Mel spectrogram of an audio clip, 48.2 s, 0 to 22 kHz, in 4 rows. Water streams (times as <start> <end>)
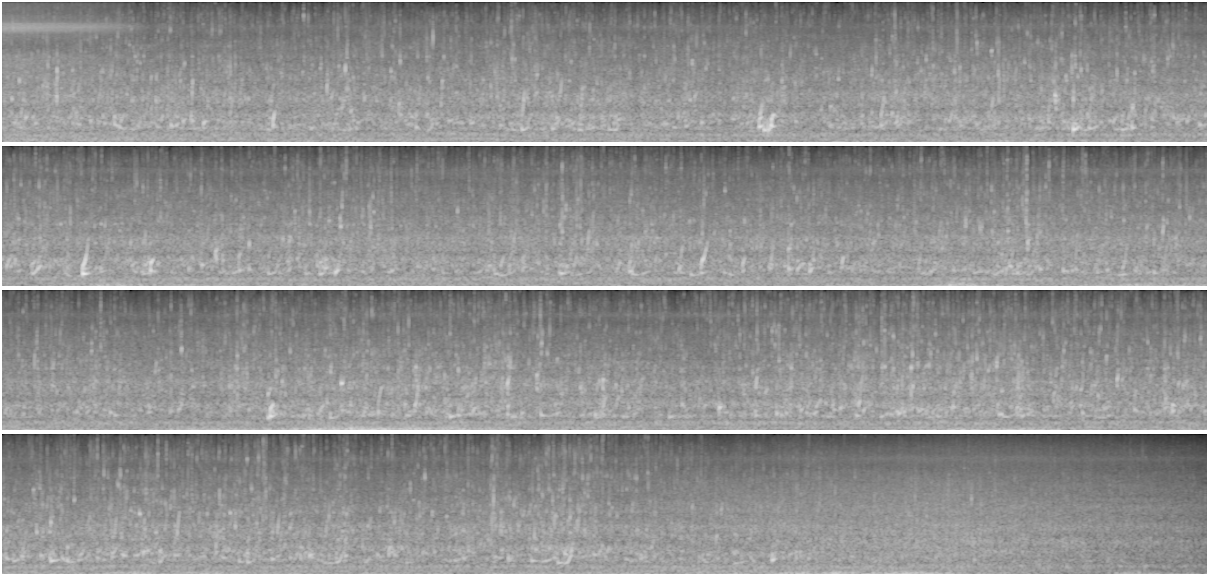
0.0 1.4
